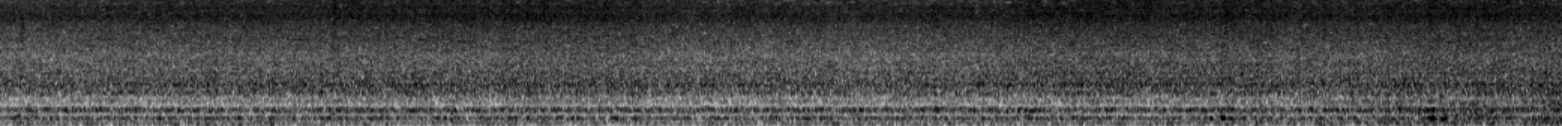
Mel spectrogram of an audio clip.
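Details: Swarm of honey bees found near a rain gauge, later collected: a steady, dense droning hum in layered low bands, even in loudness for the full ten seconds, with no other clear sounds.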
